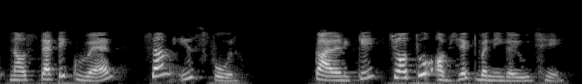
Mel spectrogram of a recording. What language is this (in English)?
Gujarati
